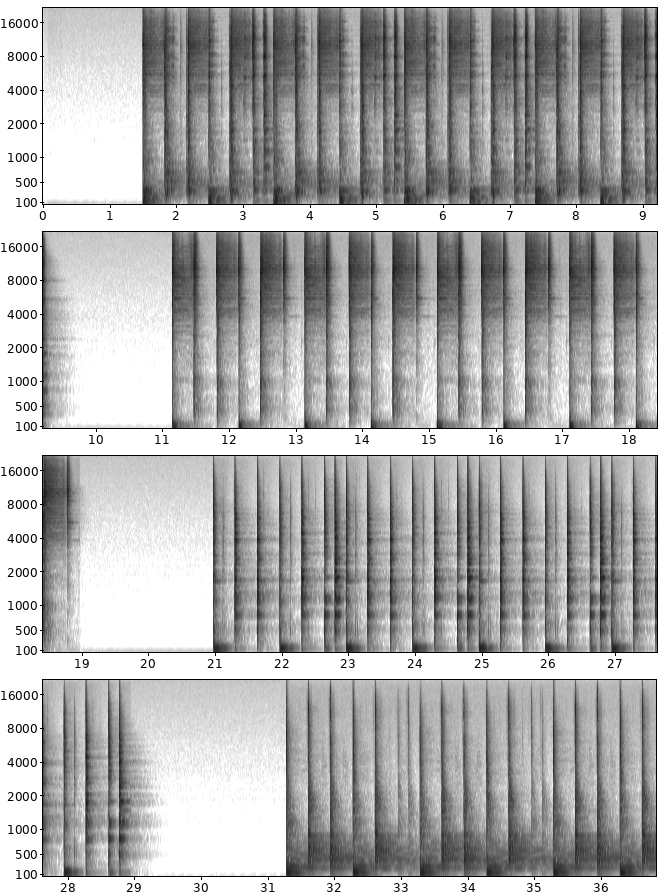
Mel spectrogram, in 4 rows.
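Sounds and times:
Arabic rhythm percussion: 1.5s - 9.3s, 11.2s - 18.9s, 21.2s - 29.0s, 31.3s - 36.8s.

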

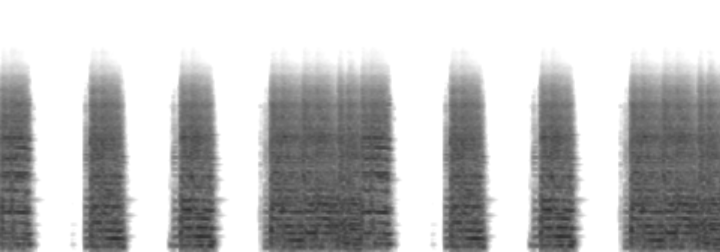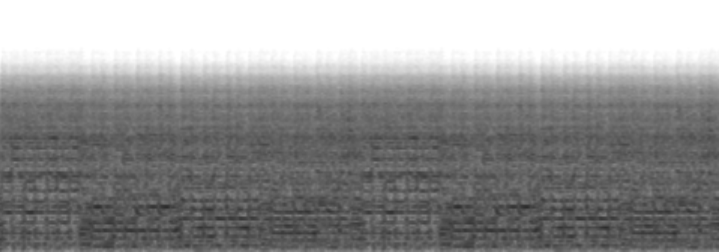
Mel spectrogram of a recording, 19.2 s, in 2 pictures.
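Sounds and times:
punk alternative guitar loop: 0.0s - 0.4s, 1.2s - 1.7s, 2.4s - 2.8s, 3.6s - 5.2s, 6.0s - 6.4s, 7.2s - 7.6s, 8.3s - 19.1s.

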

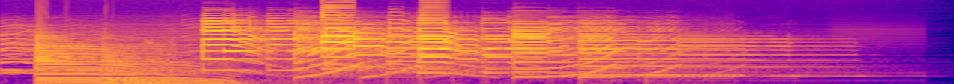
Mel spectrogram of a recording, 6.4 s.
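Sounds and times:
guitar cluster in lounge atmosphere: 0.0s - 5.7s.

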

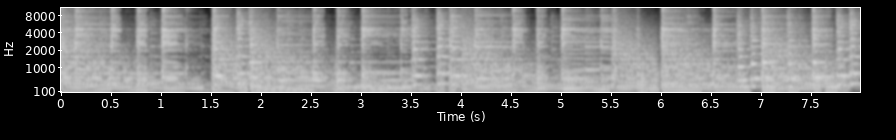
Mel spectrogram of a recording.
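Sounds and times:
backing track at 120bpm: 0.0s - 7.9s.

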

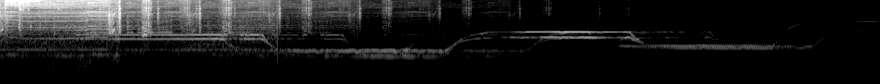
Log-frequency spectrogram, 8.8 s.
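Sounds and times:
machine auto shutoff: 0.0s - 4.5s.

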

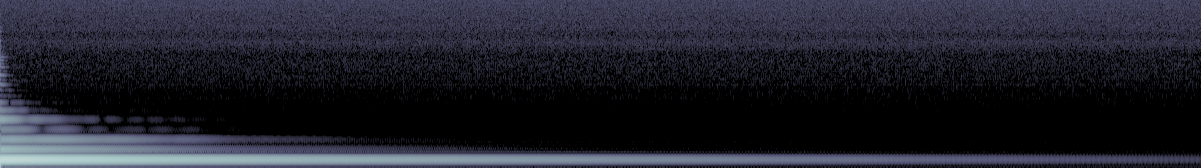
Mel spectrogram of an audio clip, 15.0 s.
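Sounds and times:
Pedulla Thunderbass bass guitar note G4 played hard: 0.0s - 5.6s.

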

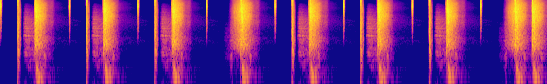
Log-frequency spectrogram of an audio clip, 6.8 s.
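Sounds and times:
drum loop at 140 bpm: 0.0s - 2.3s, 3.0s - 6.8s
hi-hat: 0.0s - 6.8s
clap: 0.2s - 6.8s.

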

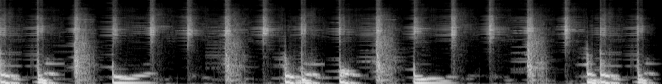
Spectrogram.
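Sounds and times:
crazy processed drum loops at 80 bpm: 0.0s - 6.6s.

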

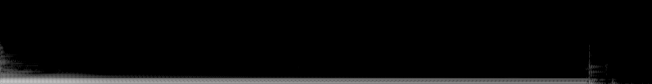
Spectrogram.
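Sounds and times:
indie rock bass guitar: 0.0s - 6.2s.

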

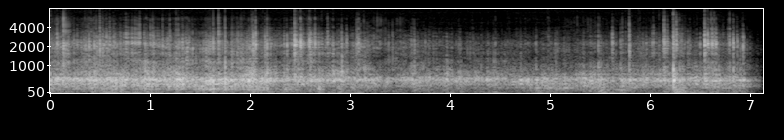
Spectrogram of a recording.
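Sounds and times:
marbles in a bath recorded with a contact mic: 0.0s - 7.1s.

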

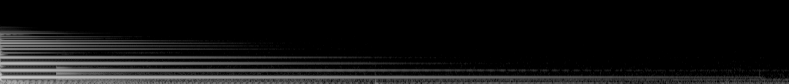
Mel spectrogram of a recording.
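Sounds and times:
bass E note on Stick: 0.0s - 5.4s.

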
